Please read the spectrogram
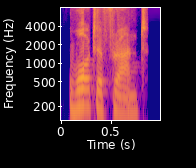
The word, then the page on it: waterfront: Indian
